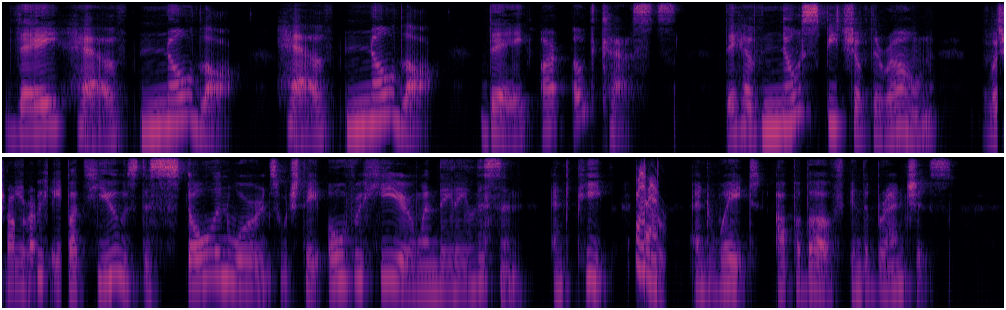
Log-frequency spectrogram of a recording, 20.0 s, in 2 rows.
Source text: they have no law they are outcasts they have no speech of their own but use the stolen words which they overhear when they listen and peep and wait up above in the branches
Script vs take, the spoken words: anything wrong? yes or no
yes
